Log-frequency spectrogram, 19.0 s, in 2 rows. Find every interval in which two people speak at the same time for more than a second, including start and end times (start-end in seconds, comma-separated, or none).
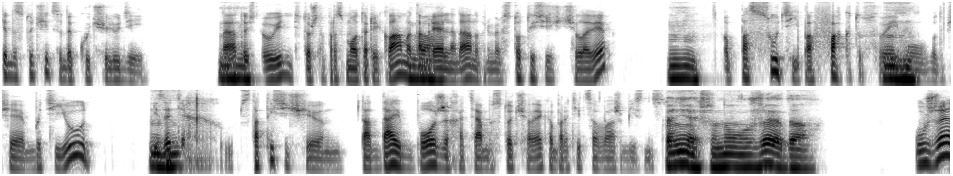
none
